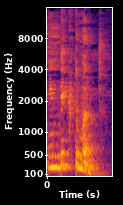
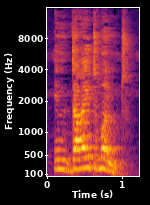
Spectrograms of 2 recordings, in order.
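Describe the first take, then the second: First: The C sound is pronounced. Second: The C sound is silent. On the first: The speaker calls it wrong. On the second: The speaker calls it right.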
